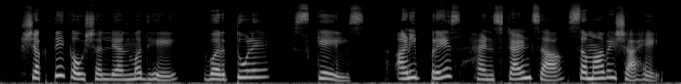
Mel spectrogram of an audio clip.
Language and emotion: Marathi, neutral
